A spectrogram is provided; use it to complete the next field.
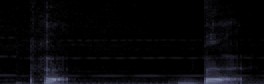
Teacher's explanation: my mouth, I'll exaggerate it here, inflates with air, P, and then the air goes out, and it's a little puff of air. Plosives. So P and B, the mouth has to be closed, but you hear the sound when the mouth opens.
